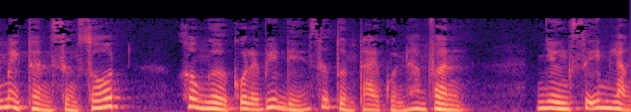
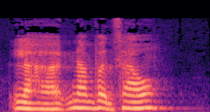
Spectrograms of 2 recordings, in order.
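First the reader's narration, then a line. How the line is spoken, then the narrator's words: Startled, choked questioning. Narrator (Vietnamese): Văn Mộng Âm giật mình, hít sâu một hơi, cực kỳ để nén sự nghẹn ngào, chất vấn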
